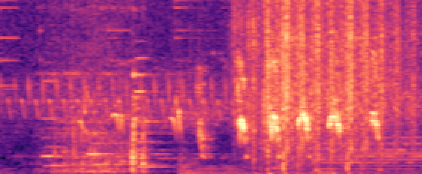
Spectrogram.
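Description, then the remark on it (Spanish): A sudden flurry of bird wings flapping as a bird appears from an empty bowl in a magic trick, a quick run of soft beating bursts mixed with a few bright chirps over a steady background hum. “Puede crear un pájaro a partir del aire.”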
